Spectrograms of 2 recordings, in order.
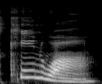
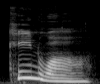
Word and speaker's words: quinoa: this and say this word wrong but it's quinoa quinoa vitamin vitamin vitamin Buffet Buffet jalapeno by the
